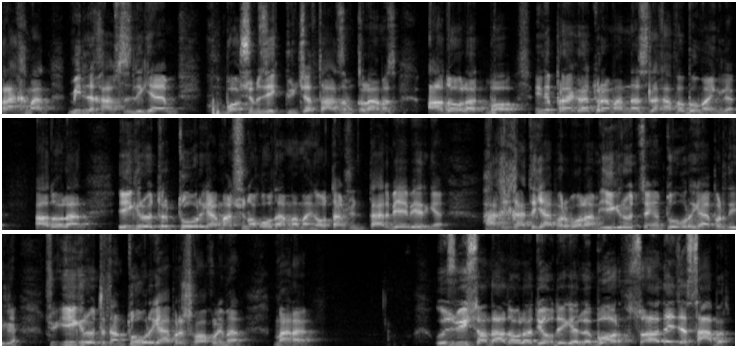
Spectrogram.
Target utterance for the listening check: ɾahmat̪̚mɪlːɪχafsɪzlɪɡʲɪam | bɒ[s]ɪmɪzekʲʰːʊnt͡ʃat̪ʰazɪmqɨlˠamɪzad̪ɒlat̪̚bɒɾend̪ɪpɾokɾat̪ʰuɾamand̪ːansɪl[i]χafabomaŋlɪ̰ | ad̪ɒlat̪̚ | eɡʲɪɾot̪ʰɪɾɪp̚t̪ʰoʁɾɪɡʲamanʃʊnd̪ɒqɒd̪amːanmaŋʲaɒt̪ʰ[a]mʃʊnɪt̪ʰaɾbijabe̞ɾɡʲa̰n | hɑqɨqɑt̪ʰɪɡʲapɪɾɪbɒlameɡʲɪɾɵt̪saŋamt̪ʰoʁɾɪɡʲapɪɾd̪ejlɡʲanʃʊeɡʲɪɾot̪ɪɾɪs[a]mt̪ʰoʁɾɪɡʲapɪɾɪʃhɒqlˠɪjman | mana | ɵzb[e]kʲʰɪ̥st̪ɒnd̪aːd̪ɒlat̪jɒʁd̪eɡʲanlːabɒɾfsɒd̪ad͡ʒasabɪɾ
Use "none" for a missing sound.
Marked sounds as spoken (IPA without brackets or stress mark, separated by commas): ʃ, a, a, a, e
